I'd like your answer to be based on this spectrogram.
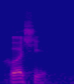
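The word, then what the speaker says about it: he xie (和谐): stands for censorship because river crab in Chinese has the same pronunciation with the state ideology harmony, he xie.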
